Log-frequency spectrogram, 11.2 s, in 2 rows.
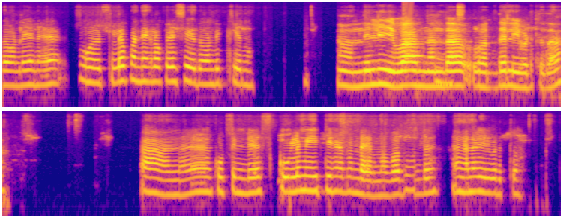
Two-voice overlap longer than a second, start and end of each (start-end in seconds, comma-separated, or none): none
